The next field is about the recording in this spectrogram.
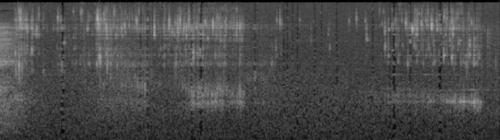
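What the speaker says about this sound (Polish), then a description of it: "Najpierw dodaję trochę wody." Water is poured into a vessel, a light, close trickle and splash that runs in two brief bursts against a quiet room, with no voices over it.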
